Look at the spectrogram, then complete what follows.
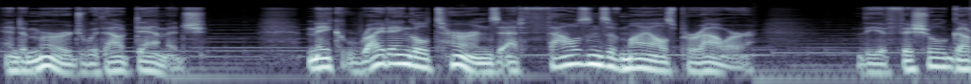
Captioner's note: breath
